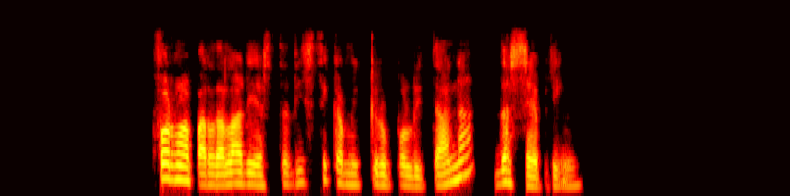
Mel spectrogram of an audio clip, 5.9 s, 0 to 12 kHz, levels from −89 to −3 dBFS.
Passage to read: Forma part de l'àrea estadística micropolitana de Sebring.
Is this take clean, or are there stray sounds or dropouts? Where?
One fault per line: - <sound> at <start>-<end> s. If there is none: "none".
none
